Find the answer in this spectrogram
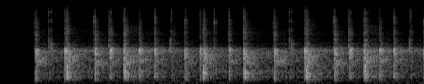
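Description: An irregular series of sharp, short clicks or taps, about three to four a second, starting suddenly a moment in.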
